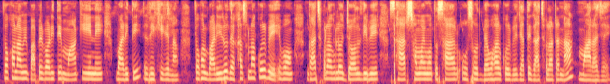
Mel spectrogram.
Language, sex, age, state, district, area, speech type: Bengali, female, 45-60, West Bengal, Paschim Medinipur, rural, spontaneous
